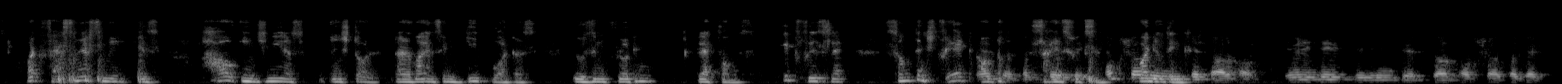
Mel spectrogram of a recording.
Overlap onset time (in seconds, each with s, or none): 9.8 s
